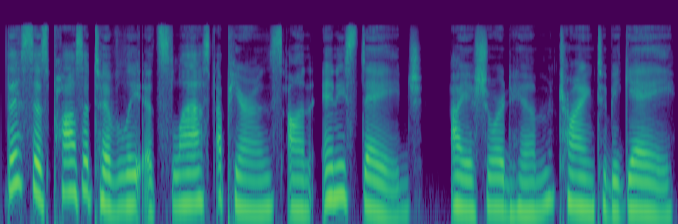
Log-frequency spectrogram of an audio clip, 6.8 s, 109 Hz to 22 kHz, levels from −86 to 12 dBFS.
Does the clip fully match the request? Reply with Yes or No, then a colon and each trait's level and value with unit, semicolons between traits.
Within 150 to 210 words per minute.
No: average, 140 wpm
